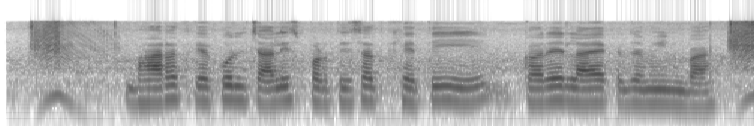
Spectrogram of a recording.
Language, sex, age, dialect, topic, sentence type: Bhojpuri, male, 18-24, Southern / Standard, agriculture, statement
